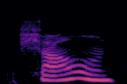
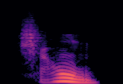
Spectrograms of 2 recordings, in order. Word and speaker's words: Shaun: you pronounce Right? it. That's Yeah. what I thought. Shaun. Sean.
